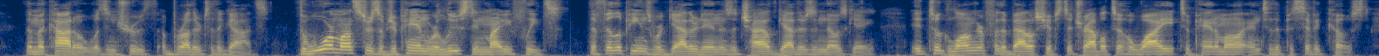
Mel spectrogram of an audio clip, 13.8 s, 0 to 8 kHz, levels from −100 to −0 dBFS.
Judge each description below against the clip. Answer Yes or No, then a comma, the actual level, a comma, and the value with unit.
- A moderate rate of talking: No, fast, 210 wpm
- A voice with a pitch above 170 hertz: No, low, 125 Hz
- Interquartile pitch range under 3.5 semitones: Yes, narrow, 2.5 semitones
